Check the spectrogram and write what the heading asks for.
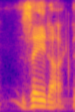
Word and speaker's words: Zadok: They were from the righteous seed of the priesthood, the Tzaddoks, if I'm pronouncing it right. – Zadok, there we are.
